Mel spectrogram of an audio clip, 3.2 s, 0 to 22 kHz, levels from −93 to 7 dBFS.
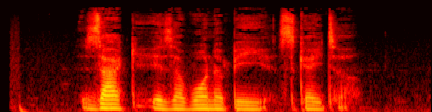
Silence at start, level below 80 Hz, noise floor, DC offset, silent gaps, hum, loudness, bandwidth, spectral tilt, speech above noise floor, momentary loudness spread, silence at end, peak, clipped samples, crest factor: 0.15 s; -62 dBFS; -65 dBFS; under 0.1%; none; none; -30 LUFS; 16 kHz; -4.5 dB/octave; 36 dB; 12 LU; 0.6 s; -10 dBFS; under 0.1%; 22 dB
